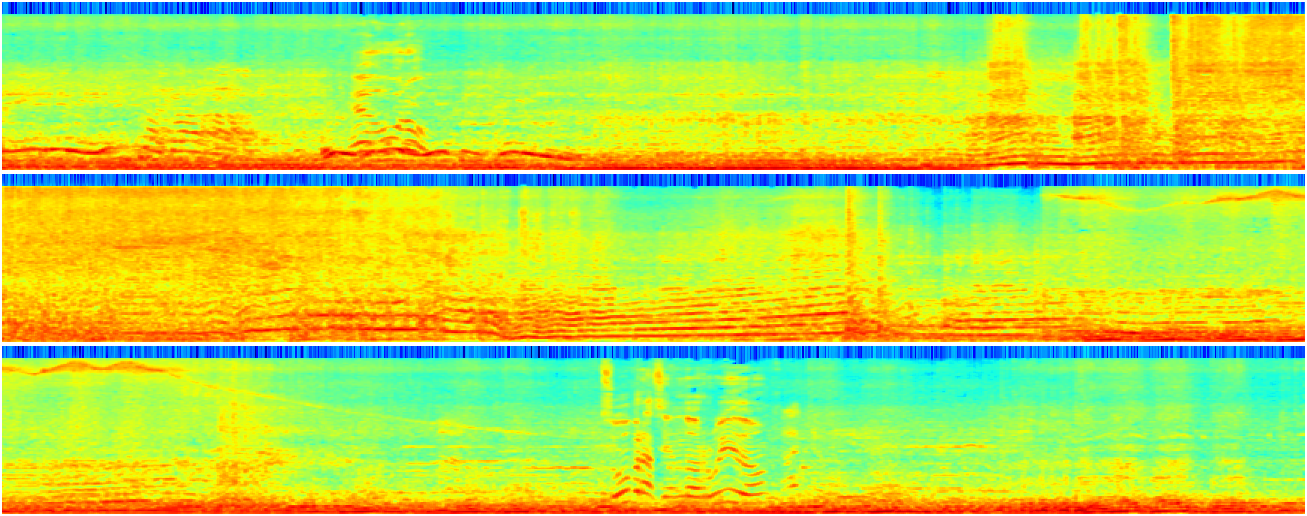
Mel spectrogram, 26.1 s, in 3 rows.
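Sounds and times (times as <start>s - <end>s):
second car engine running: 0.0s - 26.0s
car engine revving through gears: 4.3s - 20.0s, 22.6s - 26.0s.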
